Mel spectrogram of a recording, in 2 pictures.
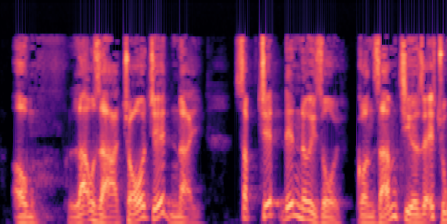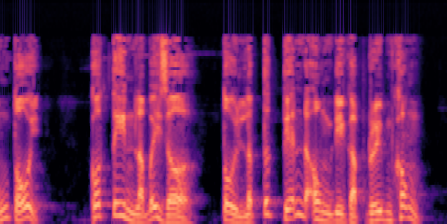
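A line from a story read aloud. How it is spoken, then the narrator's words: Loud angry scolding. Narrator (Vietnamese): Miêu Khôn lớn tiếng mắng chửi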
